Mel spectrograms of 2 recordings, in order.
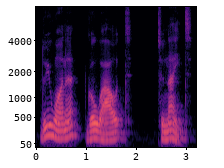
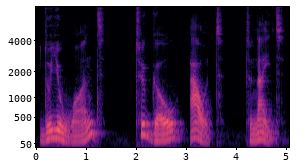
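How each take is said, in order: First: Want and to are joined into wanna. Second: Want and to are said as separate words.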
